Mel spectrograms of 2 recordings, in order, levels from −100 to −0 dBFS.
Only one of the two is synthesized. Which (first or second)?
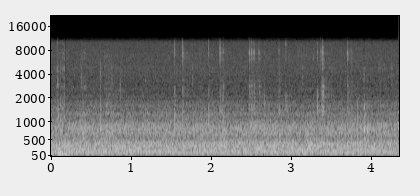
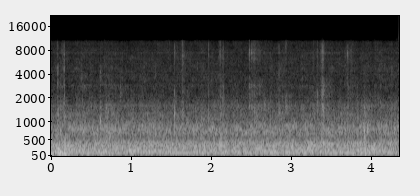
second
